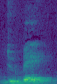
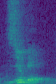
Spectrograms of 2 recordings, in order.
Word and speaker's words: Dubé: One being the consonant D, which sometimes is pronounced as a D-Z. So there's a family, I have a family friend by the name of Andre Dubé. In France it would be Dubé. In Canada it's pronounced Zubé.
